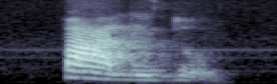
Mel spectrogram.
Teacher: Pálido. Então, a intensidade maior está na sílaba pá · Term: sílaba tônica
